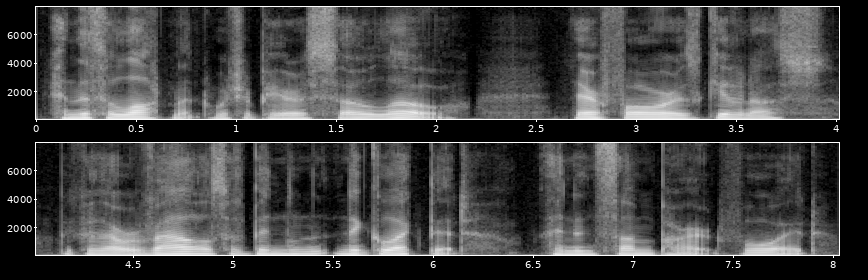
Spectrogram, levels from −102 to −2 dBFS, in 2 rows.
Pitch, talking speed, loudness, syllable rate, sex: 135 Hz, 165 wpm, -19 LUFS, 4.9 syllables/s, male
